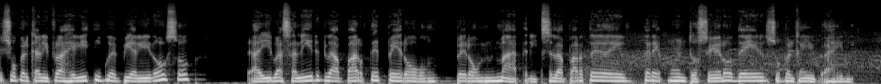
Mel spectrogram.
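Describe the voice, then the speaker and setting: This man has a dark, mellow tone and a fairly high pitch. He speaks at a moderate pace with ordinary pitch variation. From Venezuela, Maracaibo-born, raised in Aragua. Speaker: podcast co-host. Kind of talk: casual chat.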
